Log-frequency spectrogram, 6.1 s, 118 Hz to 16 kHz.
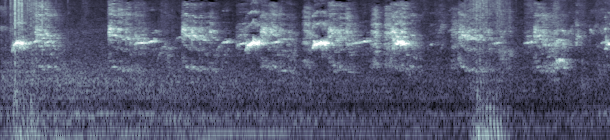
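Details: Plum-headed finch pair in Fukuoka, Japan, July 2023: thin, high chirps repeated roughly every second, with a soft low thump partway through.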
